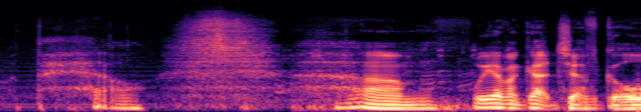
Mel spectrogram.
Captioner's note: laughter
